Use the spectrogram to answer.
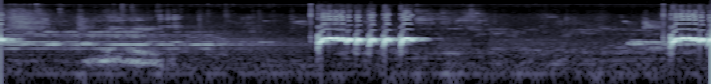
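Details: Local zebra dove, a vocal bird offered as a lure to encourage other birds to sing: a soft mellow coo, then a quick run of pulsed, trilled notes, with another trilled phrase starting near the end.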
